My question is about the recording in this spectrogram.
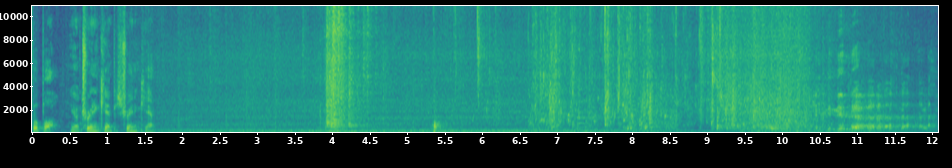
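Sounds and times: steady low hum: 0.0s - 12.0s
water splashing in pool: 6.0s - 10.8s.

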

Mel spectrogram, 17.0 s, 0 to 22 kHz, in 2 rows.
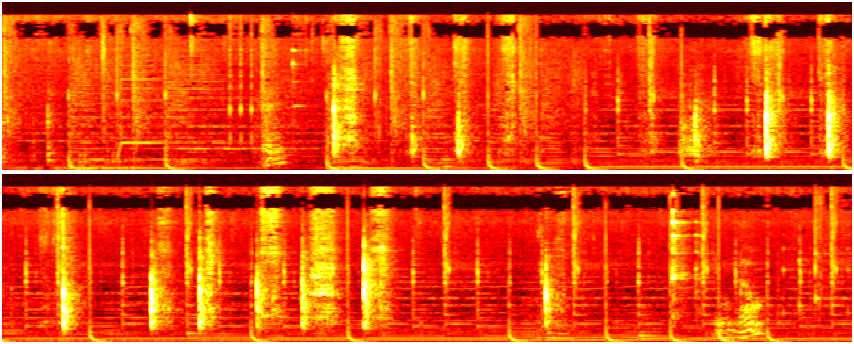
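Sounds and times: knife chopping on wooden board: 3.3s - 5.2s, 6.4s - 9.4s, 10.0s - 12.4s, 13.9s - 14.2s.

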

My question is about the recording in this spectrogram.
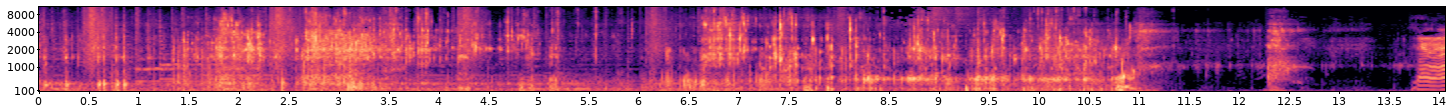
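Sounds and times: water gushing: 0.0s - 5.5s, 6.2s - 11.0s
underwater bubbling and gurgling: 0.0s - 12.2s.

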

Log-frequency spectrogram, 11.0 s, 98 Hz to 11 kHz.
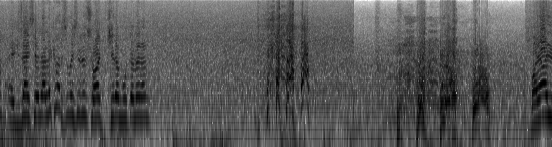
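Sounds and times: rushing mountain stream: 0.0s - 11.0s
voices: 7.9s - 11.0s.

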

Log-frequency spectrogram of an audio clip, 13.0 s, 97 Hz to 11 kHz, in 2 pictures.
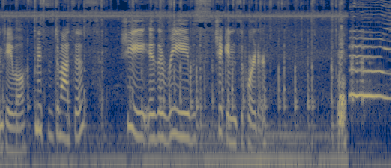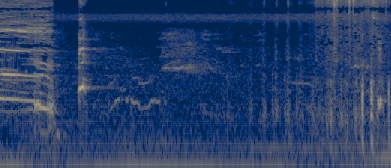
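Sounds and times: rooster crowing: 5.6s - 9.2s.

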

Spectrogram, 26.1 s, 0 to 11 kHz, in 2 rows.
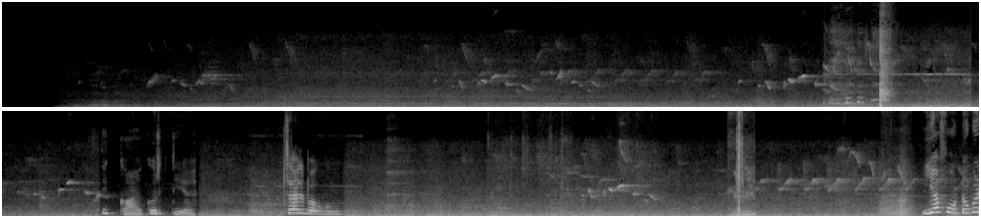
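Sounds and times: small birds chirping: 0.9s - 18.3s, 19.1s - 26.0s
sharp hand clap: 11.6s - 12.0s.

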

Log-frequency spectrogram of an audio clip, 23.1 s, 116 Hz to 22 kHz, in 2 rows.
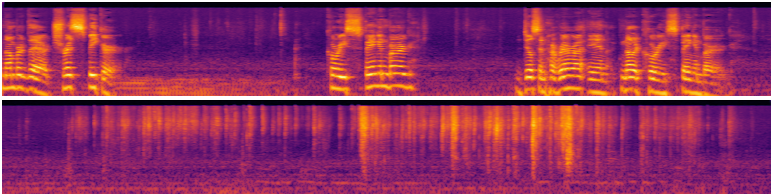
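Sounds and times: wrapper crinkling and tearing: 12.6s - 22.8s.

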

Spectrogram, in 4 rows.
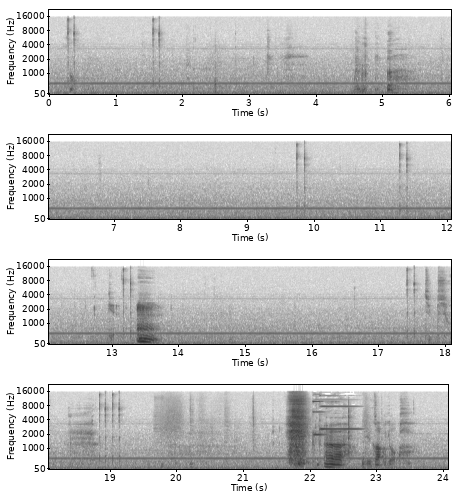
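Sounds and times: computer keyboard clicks: 0.2s - 0.5s, 1.5s - 1.8s, 9.7s - 10.0s, 11.2s - 11.5s, 17.4s - 17.6s, 18.8s - 19.2s
high-pitched hum: 22.0s - 24.0s.

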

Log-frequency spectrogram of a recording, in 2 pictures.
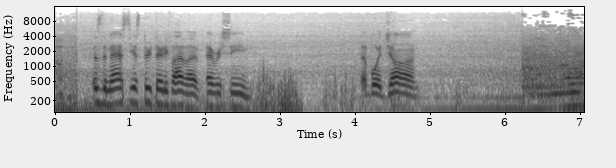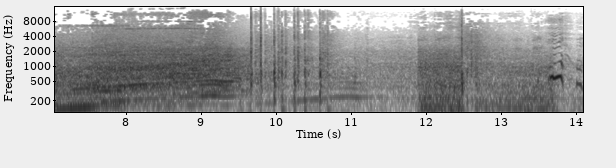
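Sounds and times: car engine accelerating: 0.0s - 13.8s
exhaust pops and crackles: 9.6s - 11.0s, 12.4s - 13.1s.

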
